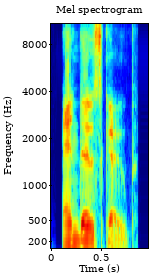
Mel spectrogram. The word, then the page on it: endoscope: British English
